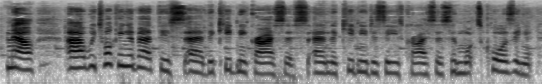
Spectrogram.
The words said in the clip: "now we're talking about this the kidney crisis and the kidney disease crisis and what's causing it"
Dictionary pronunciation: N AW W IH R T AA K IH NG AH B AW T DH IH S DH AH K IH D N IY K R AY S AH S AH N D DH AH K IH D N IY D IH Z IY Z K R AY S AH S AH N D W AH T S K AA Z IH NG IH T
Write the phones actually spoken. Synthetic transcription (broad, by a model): N AW W IH R T AA K IH NG AH B AW T DH IH S DH AH K IH D N IY K R AY S AH S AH N DH AH K IH D N IY D IH Z IY Z K R AY S AH S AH N W AH T S K AA Z IH NG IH T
